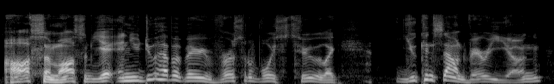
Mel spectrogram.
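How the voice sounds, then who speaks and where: Young podcast host guy, deep voice, hyped reactions, dry close sound. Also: very animated, fairly quick, no echo. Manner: upbeat, enthusiastic reactions. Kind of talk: casual interview chat.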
